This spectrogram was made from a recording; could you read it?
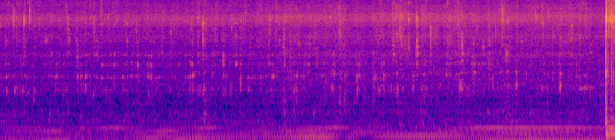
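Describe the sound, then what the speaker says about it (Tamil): Refrigerant gas circulates through the compressor of an LG single door fridge with a light-on, compressor-not-starting fault, giving a continuous faint low hum and gurgling liquid flow under steady tones, close by with no talk. "இப்போ நான் திருவின உடனே கேஸ் சர்க்குலேஷன் சவுண்டு கேட்குதா உங்களுக்கு?"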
